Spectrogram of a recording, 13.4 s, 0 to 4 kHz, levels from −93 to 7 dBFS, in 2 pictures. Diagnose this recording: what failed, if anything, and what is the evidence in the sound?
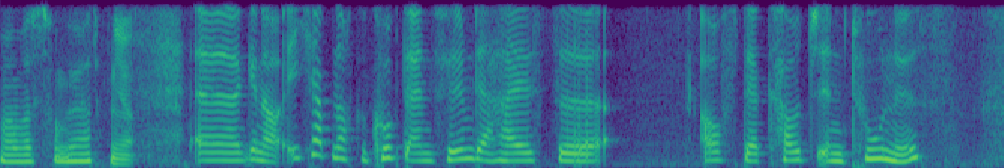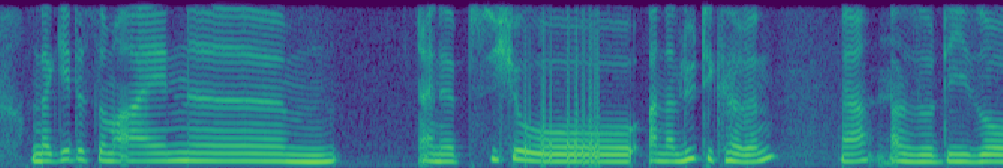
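Gain pumping runs through the whole speech clip: the gain swings by about 15 dB under each loud syllable, squashing the dynamics. The likely cause is input gain set far too high, with a fast limiter or compressor clamping it. Unlike a noise gate, it rides the gain down rather than cutting the background off.

Processor overload crackle is a driver or buffer fault, heard at 3.51 to 3.91 s and again at 10.02 to 10.68 s as gritty tearing laid over the speech. The tiny, hard-edged repeats of old audio point to buffers of roughly 5 ms missing their deadlines back to back. Network loss through this G.711 call path, already band-limited at 4 kHz, would instead drop whole codec frames.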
